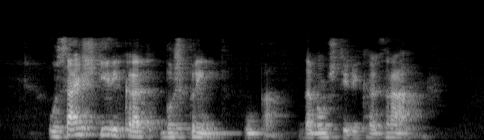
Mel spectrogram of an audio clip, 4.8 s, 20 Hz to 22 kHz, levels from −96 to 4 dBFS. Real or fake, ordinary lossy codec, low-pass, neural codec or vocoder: fake; none; 7.2 kHz; codec, 44.1 kHz, 7.8 kbps, Pupu-Codec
